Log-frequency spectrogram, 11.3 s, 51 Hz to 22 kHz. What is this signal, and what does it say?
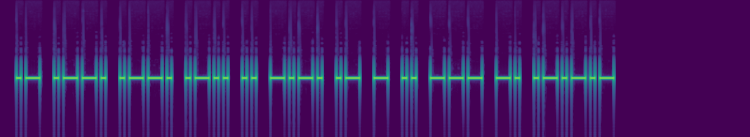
Morse code, heard as a keyed tone, about 17 wpm, 700 Hz. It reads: APPLICATION.
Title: Sentences from Top 1200 Words 17wpm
